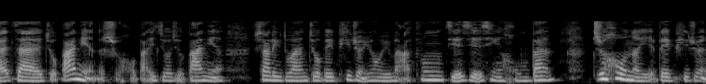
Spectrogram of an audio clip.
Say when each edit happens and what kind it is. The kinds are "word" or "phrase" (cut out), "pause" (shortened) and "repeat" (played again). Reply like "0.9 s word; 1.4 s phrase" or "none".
none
